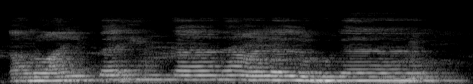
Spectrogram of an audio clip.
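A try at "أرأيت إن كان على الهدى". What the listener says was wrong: A-nya harus bulat. Ara'aita in gitu.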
